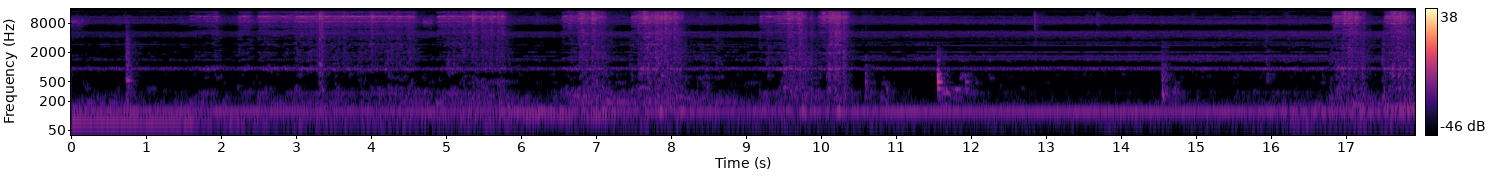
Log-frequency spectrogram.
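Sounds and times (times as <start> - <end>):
motor hum: 0.0 - 17.9
sewing machine stitching: 6.6 - 8.2, 16.8 - 17.9.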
